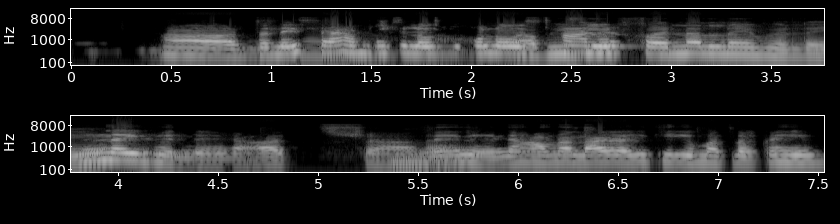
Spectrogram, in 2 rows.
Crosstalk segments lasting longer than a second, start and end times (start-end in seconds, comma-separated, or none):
1.1-2.8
